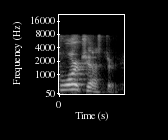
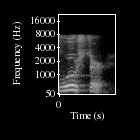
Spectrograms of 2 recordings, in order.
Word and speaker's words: Worcester: that's not a wooster i said they got a wooster in ohio w-o-o-s that's warchester he says no it's not it's wooster like what the hell's wrong with you people in boston can't you pronounce pronunciate anything correctly but that was the worcester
